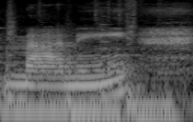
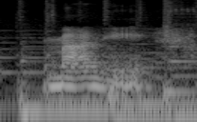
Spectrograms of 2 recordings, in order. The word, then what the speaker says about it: Manny: The Americans pronounce it Manny, and actually I first heard the American pronunciation of it and I just fell in love because I just loved the sound, Manny. I loved it, but of course, you know, the English we say Manny.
